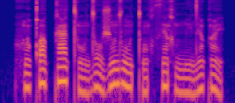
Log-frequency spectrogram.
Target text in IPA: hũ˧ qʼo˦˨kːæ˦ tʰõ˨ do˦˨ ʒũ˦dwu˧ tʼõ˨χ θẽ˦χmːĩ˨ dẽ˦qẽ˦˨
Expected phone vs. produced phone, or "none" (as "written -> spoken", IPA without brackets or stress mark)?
u˧ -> ũ˧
